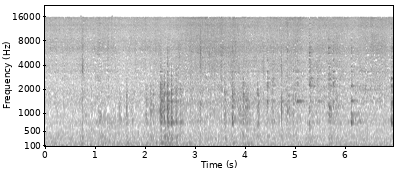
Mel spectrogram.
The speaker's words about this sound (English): Now I'm gonna drop my gnocchi in the pot of water back here. Like I said, it's gonna take like 2-3 minutes.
